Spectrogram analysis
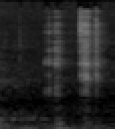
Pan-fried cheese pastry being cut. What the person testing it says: Je sais pas si vous entendez le croustillant, mais ça croustille bien.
